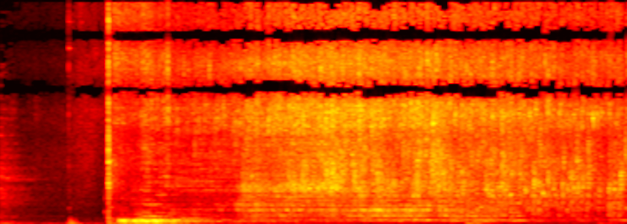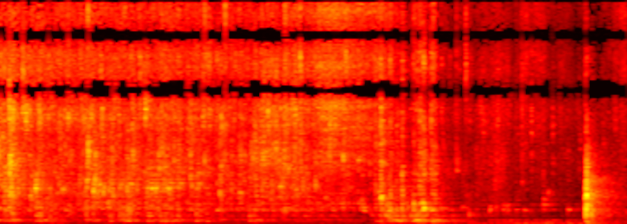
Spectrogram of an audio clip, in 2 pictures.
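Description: Commercial flushometer toilet flushing: a sudden loud rush of water starts about a second in, then a steady swirling rush that gradually eases off near the end.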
